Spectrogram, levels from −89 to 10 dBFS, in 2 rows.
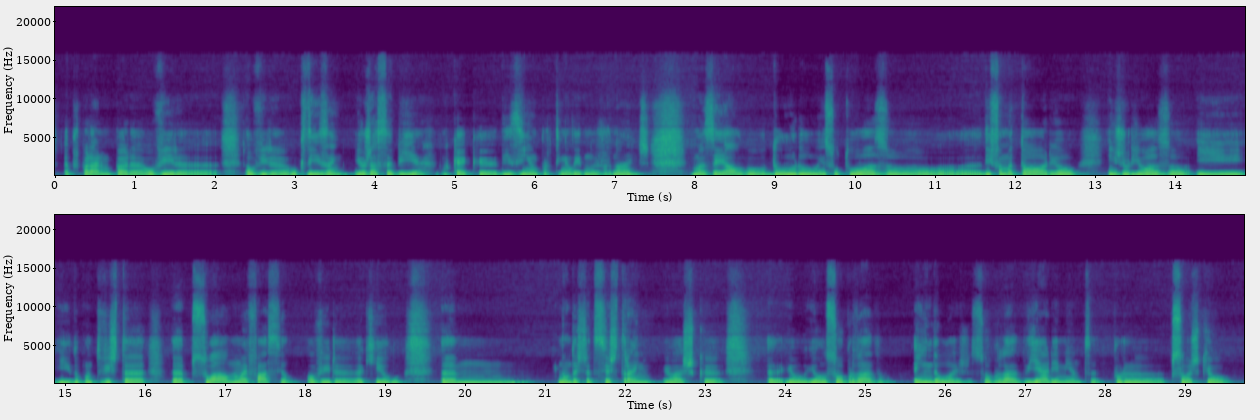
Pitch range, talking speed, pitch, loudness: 110-130 Hz, 135 wpm, 120 Hz, -20 LUFS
